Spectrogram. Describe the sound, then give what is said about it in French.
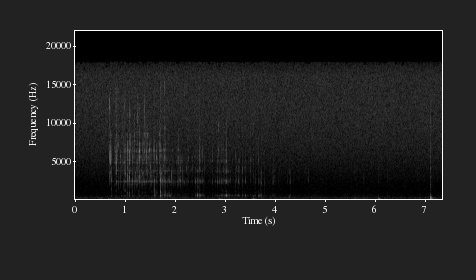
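A foamy drink poured into a glass gives a faint liquid trickle with scattered small drips and clicks, then a single sharper knock near the end. “Je continue à verser, mais on n'entend plus parce qu'il y a de la mousse, puis parce que le verre commence à être plein, tout ça, on entend moins, mais c'est beau.”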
